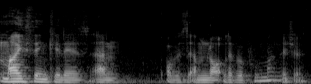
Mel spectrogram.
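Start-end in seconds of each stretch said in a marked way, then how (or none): 0.9-3.0 voice breaking and cracking on the words. Speaker giving a view on Gomez being out, voice cracking. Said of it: "voice cracking".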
